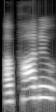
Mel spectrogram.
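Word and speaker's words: 아파트: both she and Mars used the Korean pronunciation of apartment apatu aadu throughout the song Two Usher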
